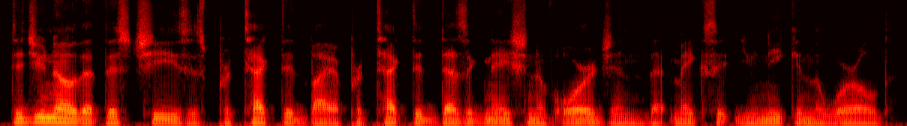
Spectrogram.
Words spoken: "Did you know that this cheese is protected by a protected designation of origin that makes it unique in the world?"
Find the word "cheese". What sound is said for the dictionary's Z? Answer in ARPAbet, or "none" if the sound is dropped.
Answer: Z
